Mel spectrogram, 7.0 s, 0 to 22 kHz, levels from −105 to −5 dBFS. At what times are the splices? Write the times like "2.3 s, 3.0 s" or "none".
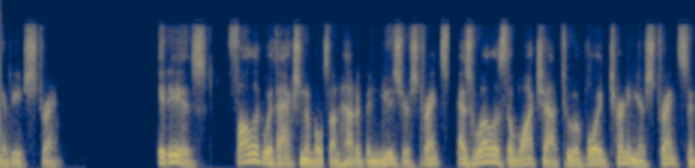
2.1 s, 3.2 s, 3.6 s, 4.5 s, 5.6 s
